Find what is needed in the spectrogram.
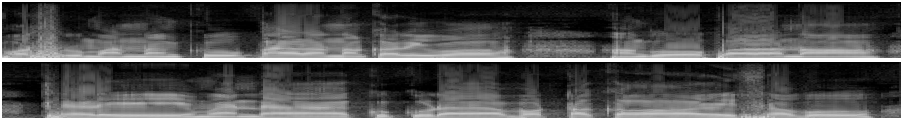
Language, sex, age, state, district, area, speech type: Odia, male, 60+, Odisha, Bhadrak, rural, spontaneous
